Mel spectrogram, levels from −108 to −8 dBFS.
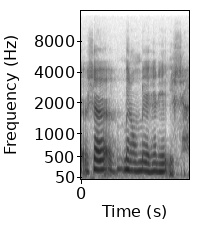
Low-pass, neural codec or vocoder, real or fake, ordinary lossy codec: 14.4 kHz; none; real; none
